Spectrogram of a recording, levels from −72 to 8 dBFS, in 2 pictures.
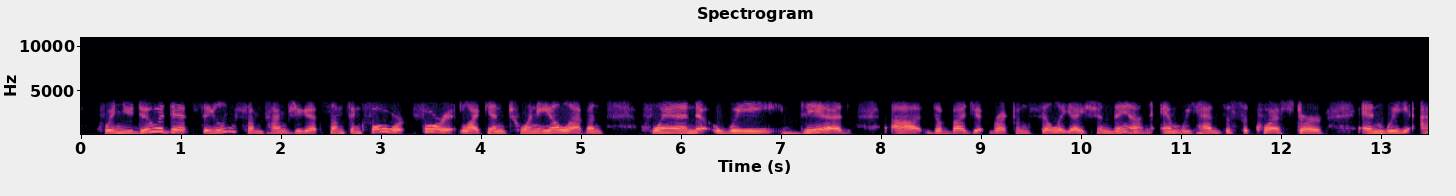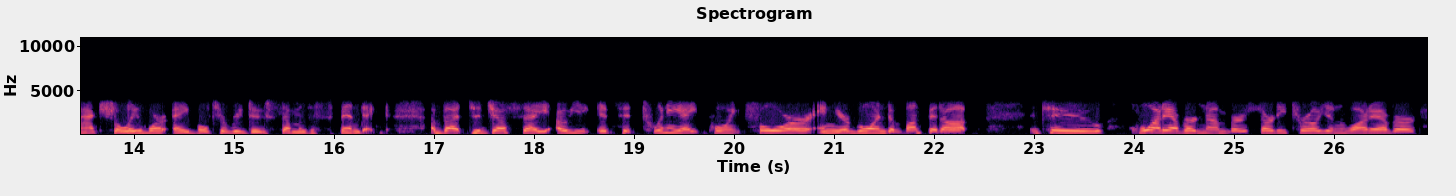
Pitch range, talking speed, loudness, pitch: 195-235 Hz, 135 wpm, -18 LUFS, 215 Hz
